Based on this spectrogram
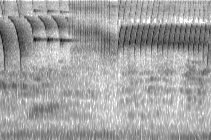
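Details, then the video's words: Ornate canary song used to prompt other canaries: bright swooping downward notes and short whistles, then a brisk, evenly repeated high trill at about four notes per second. "PANCINGAN KENARI GACOR❗CENGKOK MEWAH GAMPANG DIIKUTI KENARI"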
